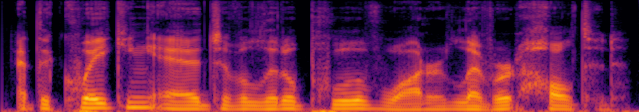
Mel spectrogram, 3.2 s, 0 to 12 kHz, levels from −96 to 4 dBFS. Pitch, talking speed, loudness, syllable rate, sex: 105 Hz, 225 wpm, -20 LUFS, 6.3 syllables/s, male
